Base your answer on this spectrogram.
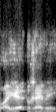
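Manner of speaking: put-on loud Russian accent. Telling how people said he sounded like a game character, answering them, Heavy voice. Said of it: "a Russian accent".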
